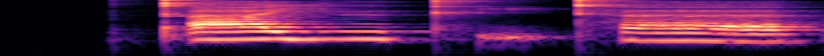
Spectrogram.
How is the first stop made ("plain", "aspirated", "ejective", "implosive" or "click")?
ejective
